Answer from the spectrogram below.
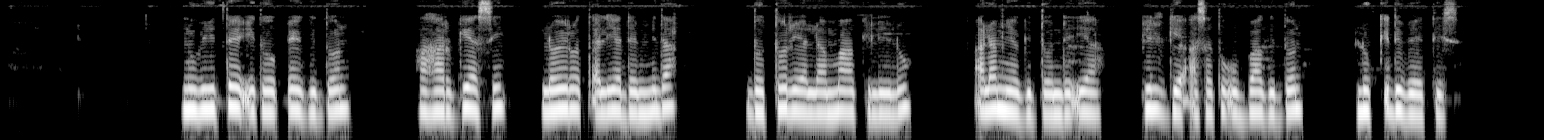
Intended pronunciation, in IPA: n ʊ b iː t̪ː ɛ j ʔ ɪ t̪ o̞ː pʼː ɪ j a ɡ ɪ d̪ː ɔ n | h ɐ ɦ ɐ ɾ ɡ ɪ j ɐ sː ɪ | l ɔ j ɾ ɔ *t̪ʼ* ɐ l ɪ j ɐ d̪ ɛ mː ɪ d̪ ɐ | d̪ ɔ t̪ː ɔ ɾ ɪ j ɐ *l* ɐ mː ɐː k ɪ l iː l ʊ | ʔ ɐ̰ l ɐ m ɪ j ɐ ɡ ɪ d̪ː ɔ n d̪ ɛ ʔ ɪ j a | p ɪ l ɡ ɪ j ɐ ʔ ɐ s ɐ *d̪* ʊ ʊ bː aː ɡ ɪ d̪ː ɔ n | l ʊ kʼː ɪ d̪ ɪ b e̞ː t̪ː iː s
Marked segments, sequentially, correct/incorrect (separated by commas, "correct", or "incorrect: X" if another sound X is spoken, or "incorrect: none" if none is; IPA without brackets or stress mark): correct, correct, incorrect: t̪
